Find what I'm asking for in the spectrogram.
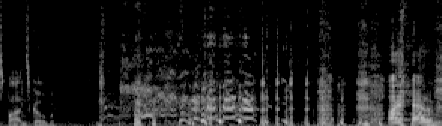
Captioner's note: laughing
